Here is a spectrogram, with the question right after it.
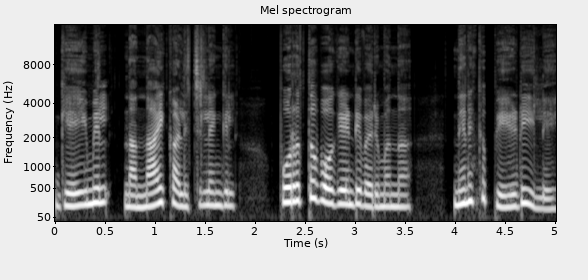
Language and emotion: Malayalam, fearful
